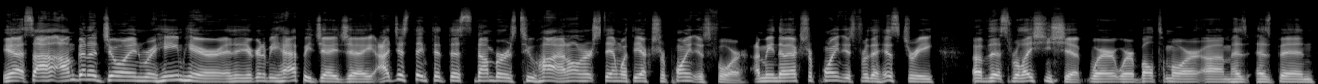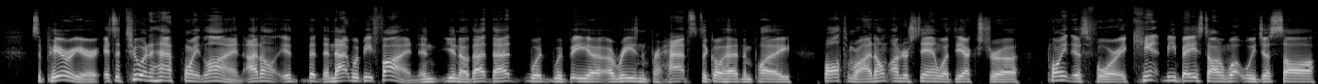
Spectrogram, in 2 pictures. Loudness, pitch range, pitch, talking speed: -20 LUFS, 130-165 Hz, 145 Hz, 245 wpm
